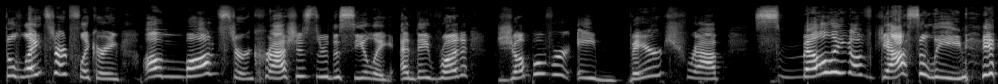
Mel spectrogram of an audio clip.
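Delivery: high, loud telling through laughter; cracking up while recounting the chaos; incredulous laughing. Real, not acted. Cracking up while recounting chaotic scene.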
